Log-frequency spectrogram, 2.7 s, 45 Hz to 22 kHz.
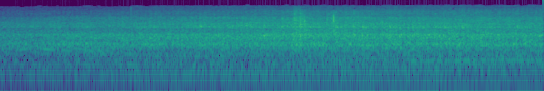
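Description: A steady, deep diesel rumble of a lane of about 150 idling 30-ton Ivorian cargo trucks outside the Cargill plant, amid the smell of fermenting cocoa, a continuous drone with no breaks and no voices, a faint brief hiss rising partway through.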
